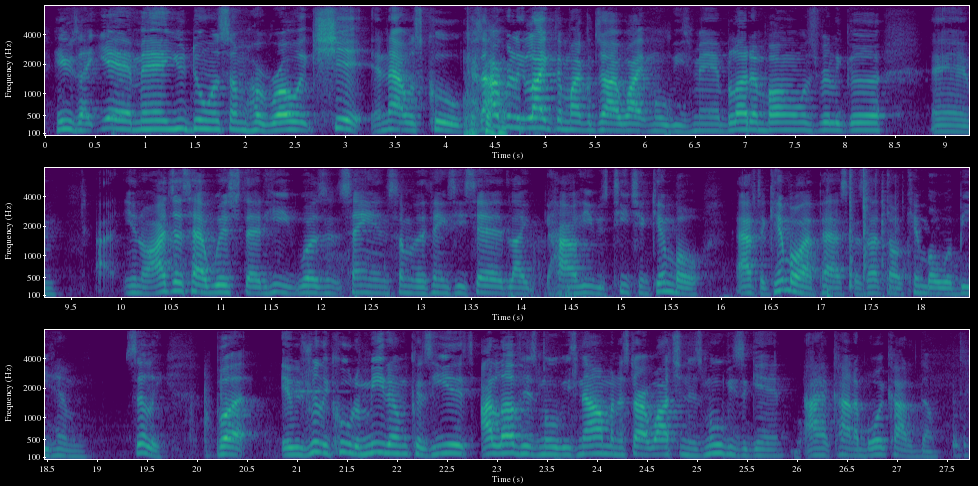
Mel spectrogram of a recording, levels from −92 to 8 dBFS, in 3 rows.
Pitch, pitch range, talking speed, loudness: 165 Hz, 150-185 Hz, 205 wpm, -37 LUFS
